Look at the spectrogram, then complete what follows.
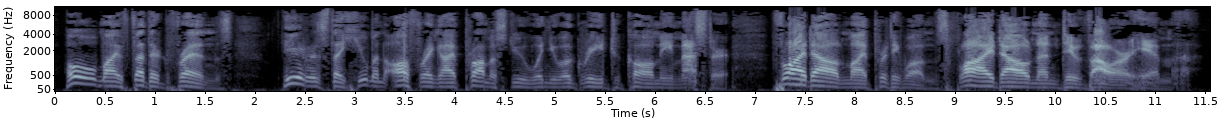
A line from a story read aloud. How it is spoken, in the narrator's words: Then the magician cried out to the gulls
